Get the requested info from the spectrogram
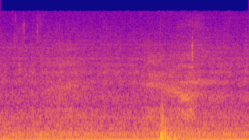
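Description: Room tone with a steady low hum, and one brief soft sound about one and a half seconds in.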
